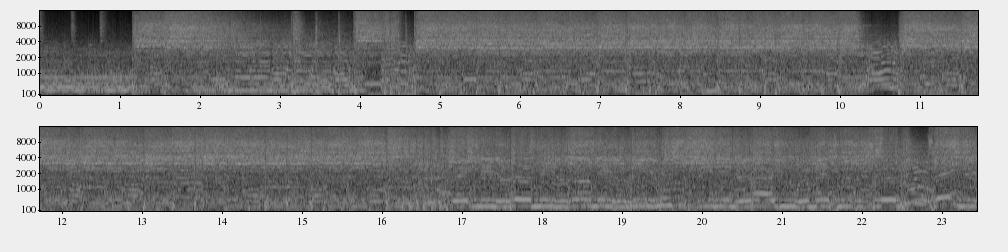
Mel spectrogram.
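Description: Live rock band playing: two electric guitars, electric bass and a drum kit, with a brief break in the cymbals about ten seconds in.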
